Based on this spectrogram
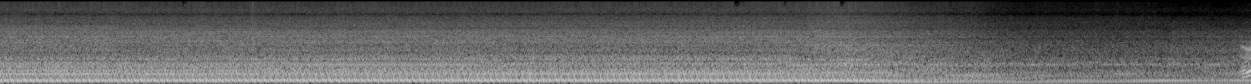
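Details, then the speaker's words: Onan DJC diesel generator, started stone cold after sitting a month or two, load bank switched between several hundred watts and close to 11 kW: steady even drone with firm beat through load changes, easing slightly near the end, no exhaust smoke; healthy under load. "And I want you to hear how the DJC responds to different loads. So I'm going to be switching between close to 11 kilowatts down to maybe like 2 kilowatts or whatever, just playing with the controls on the load bank."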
